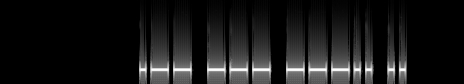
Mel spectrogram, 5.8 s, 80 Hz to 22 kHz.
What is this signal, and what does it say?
Morse code, heard as a keyed tone, about 17 wpm, 700 Hz. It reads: WO8I
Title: USA Call Signs - 4 Characters - Repeated 3x - 17wpm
